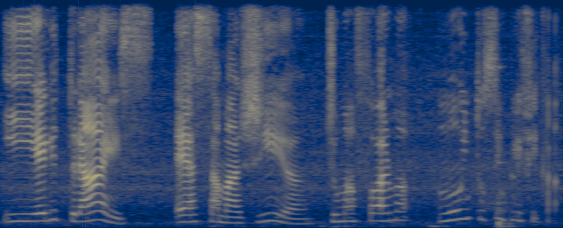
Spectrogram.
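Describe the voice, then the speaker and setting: A woman, a podcast guest, telling a personal story in an animated, emphatic way with sudden pitch jumps. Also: takes it slowly, slight background noise, poor audio. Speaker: podcast guest, lawyer and magic teacher. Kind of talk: conversational storytelling.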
